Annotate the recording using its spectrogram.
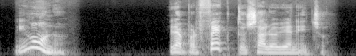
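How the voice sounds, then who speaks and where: Talking at a very fast pace, a woman speaks with a Rioplatense accent. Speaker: psychologist. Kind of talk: personal monologue addressing someone. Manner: halting.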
